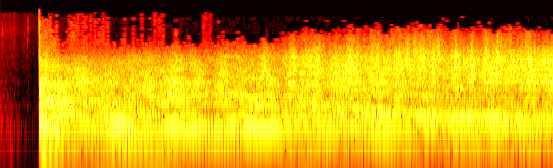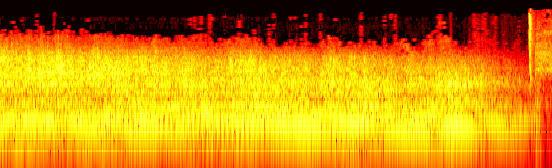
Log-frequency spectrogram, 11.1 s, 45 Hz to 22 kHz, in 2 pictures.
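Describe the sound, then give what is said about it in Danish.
A loud, steady drone of a German Heinkel 111 piston-engined bomber flying overhead, deep throbbing engine harmonics with a slight pulsing beat, sustained for several seconds before cutting off abruptly. “april 1940, der kunne danskerne høre lyden, lyden fra tyske flyvemaskiner, der overfløj landet som led i Operation Weserübung, den tyske besættelse af Danmark.”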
